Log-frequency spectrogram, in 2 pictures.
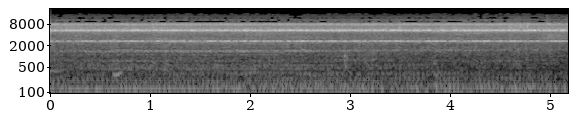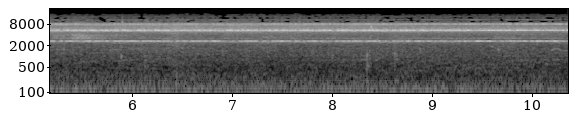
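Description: Outdoor background: a steady high-pitched drone on one unchanging pitch, over a low rumble.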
